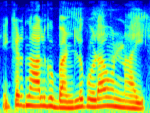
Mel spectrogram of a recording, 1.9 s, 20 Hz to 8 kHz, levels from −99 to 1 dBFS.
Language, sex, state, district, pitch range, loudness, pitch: Telugu, female, Telangana, Hyderabad, 170-215 Hz, -15 LUFS, 200 Hz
